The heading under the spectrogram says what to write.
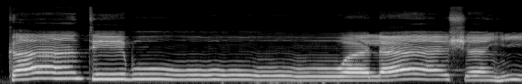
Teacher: Tanwin bertemu dengan wawu, cara bacanya masuk ke wawu disertai dengung 2 ketukan karena idgham bi gunnah.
